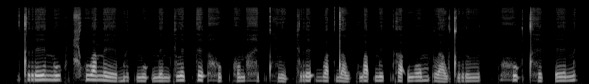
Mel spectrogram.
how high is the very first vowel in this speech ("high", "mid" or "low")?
mid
